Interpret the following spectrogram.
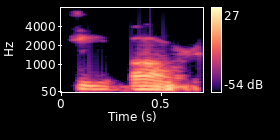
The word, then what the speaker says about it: Coker: Kocher. Am I pronouncing that correct?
